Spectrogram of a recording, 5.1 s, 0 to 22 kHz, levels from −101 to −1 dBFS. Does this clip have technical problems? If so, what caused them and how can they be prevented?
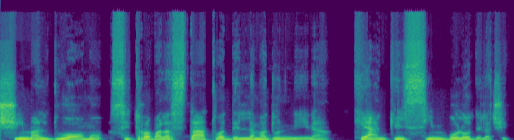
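No, there are no technical faults to trace or prevent; the speech came through Opus voice compression at 24 kbps in hybrid mode with the full audio band retained.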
